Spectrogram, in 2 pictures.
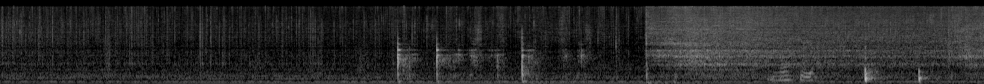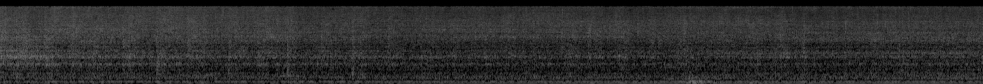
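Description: Butter sizzling softly in a hot pan, with a few knocks about four to five seconds in. Then marinated shrimp go into the butter and the sizzle jumps suddenly louder and hissier, easing slowly as a wooden spoon stirs them, tapping the pan twice.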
